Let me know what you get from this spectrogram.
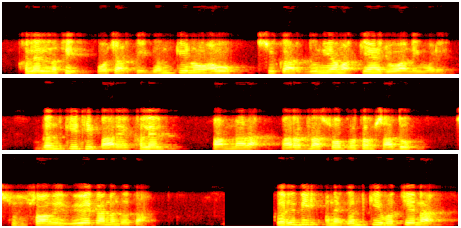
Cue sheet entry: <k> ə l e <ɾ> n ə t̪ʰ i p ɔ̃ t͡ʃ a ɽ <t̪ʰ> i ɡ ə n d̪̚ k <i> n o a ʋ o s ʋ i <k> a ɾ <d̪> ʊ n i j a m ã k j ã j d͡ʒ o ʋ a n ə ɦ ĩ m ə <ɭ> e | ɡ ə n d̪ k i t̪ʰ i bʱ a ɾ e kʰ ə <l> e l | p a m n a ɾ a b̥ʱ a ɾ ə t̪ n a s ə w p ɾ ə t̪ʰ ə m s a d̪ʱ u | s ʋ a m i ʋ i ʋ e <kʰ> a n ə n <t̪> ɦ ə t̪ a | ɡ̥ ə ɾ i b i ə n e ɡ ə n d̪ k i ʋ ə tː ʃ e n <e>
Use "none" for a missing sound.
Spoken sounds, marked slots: kʰ, l, t̪, i, k, d̪, ɭ, l, k, d̪, a

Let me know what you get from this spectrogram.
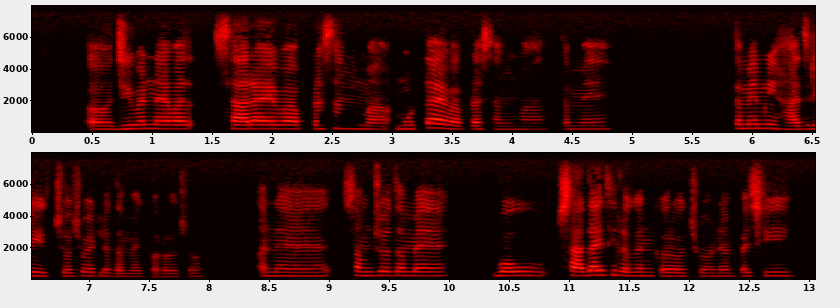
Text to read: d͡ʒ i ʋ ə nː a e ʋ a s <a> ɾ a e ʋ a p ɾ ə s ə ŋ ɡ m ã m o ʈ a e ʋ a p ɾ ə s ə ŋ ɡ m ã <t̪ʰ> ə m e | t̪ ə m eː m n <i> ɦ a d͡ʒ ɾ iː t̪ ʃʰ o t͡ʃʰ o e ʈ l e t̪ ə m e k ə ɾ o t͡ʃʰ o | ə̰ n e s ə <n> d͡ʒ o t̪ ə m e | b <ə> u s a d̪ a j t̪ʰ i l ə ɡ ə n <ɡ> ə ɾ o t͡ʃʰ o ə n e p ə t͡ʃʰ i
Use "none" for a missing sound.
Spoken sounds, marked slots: a, t̪, i, m, ə, k

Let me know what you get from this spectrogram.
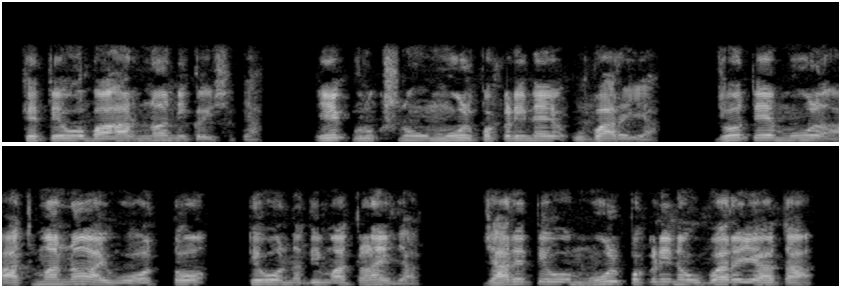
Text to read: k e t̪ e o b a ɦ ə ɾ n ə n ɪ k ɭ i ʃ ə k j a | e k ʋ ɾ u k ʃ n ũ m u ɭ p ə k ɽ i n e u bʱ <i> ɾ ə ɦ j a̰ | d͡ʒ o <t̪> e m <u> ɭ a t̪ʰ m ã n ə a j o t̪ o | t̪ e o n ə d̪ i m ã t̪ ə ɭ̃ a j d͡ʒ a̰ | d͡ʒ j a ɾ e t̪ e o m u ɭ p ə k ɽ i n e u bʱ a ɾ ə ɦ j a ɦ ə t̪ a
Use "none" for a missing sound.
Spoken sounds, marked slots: a, t̪, u

